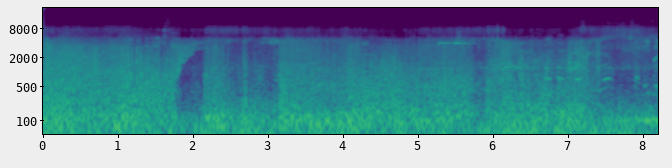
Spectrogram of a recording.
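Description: Airflow buffeting a camera microphone on a pole during a tandem paraglider flight: a loud, rough, steady wind rush, briefly easing about two seconds in and again about three seconds in.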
